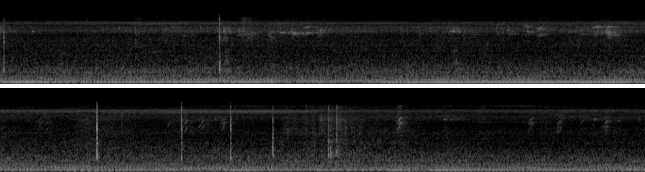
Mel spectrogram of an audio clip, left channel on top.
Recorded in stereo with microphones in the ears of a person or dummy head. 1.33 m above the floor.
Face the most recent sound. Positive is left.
turn(degrees=60)  # may be behind; listen again after turning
